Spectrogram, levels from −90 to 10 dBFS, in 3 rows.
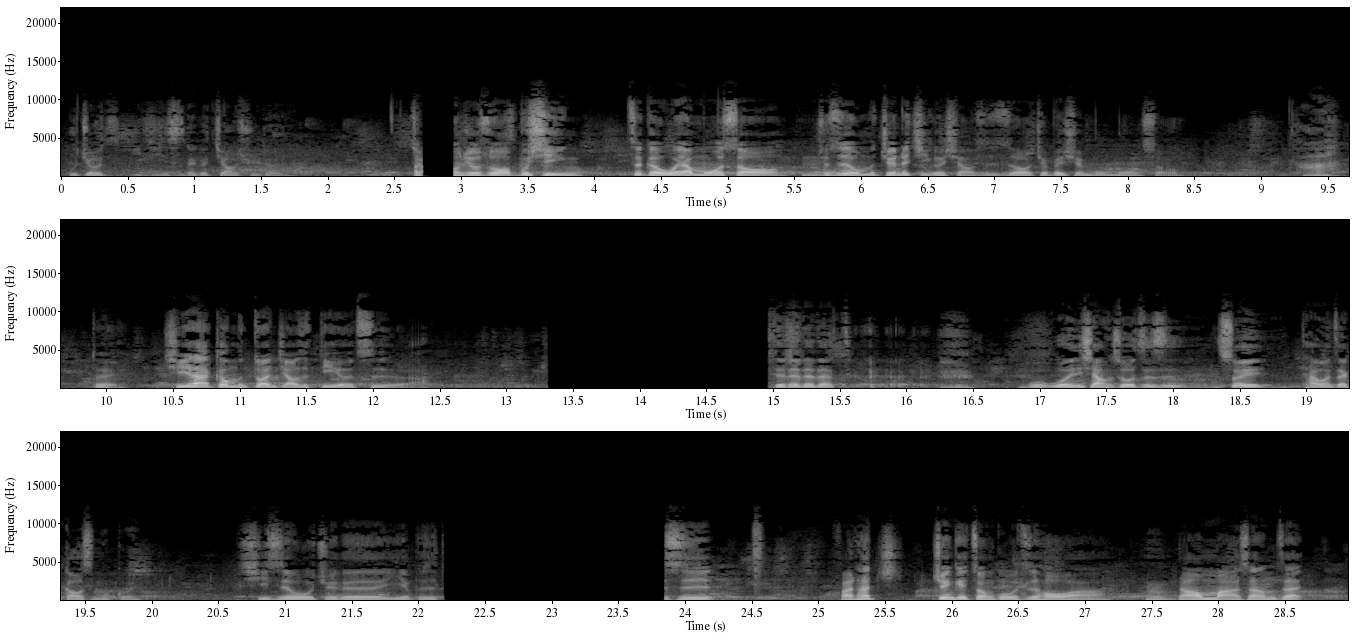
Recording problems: echo of what is said; faint; throughout; 550 ms later, 20 dB below the speech
garbled, watery; slightly
chatter from many people; faint; throughout; 25 dB below the speech
audio cutting out; at 2.5 s, at 13 s for 1.5 s and at 22 s for 1.5 s

